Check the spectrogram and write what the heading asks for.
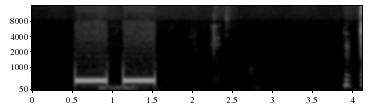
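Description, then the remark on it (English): An outgoing call rings from a computer: two loud, steady mid-pitched electronic tones of about half a second each, a short gap between them, then quiet before a voice begins. “I think I let me call her back from the computer.”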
